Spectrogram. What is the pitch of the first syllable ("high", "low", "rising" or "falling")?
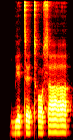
low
